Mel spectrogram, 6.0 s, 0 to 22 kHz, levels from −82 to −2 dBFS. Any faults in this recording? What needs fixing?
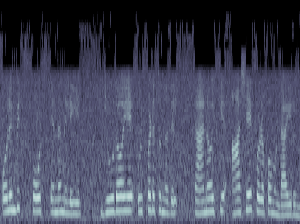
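The speech is gritty throughout, with flickering treble and nothing above 16.6 kHz. This is likely Bluetooth SBC compression: a rate fitting about 64 kbps leaves the top sub-bands starved of bits. To prevent it, record over a wired connection or a higher-quality Bluetooth codec.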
